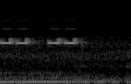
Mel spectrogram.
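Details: IV infusion pump alarm in a mother after her third C-section birth at 37 weeks: repeated high-pitched beeps over room hum, triggered when she bends the arm with the IV, although fluids are still flowing.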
